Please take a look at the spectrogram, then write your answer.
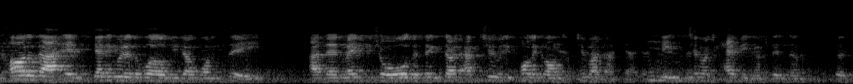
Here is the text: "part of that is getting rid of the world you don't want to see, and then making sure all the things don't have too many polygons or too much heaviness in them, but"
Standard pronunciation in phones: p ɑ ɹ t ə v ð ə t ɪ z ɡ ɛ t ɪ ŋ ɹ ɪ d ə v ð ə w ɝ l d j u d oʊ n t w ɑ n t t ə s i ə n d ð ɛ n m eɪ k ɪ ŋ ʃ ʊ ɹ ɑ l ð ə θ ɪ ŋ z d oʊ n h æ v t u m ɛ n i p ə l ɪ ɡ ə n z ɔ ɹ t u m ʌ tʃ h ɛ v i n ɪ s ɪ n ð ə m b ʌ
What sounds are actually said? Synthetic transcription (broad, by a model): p ɑ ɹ t ə v ð ə t ɪ z ɡ ɛ t ɪ ŋ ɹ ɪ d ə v ð ə w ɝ l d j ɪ d oʊ n t w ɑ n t t ə s i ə n ð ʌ n m eɪ k ɪ ŋ ʃ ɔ ɹ ɑ l ð ə θ ɪ ŋ z d oʊ n h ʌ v t u m ɛ n i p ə l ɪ ɡ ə n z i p t u m ʌ tʃ h ɛ v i n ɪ s ɪ n ð ə m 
